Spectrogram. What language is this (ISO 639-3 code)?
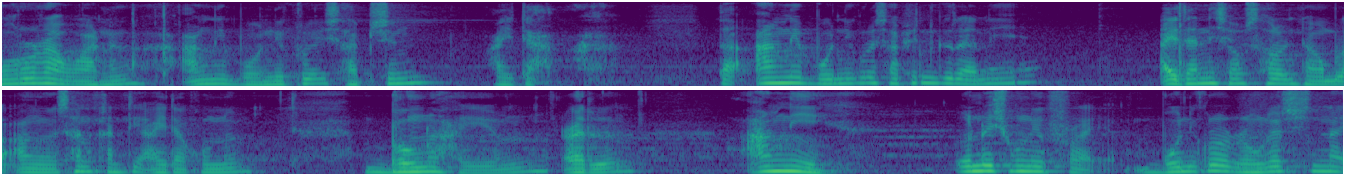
brx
